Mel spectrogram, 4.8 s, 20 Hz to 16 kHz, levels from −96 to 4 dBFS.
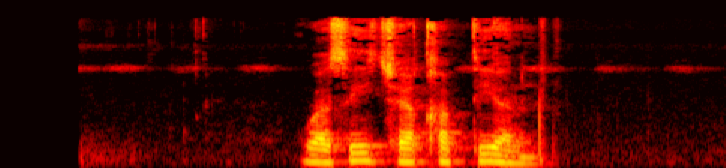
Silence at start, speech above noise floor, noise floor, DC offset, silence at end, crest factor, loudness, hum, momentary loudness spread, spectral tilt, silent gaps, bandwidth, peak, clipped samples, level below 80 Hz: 2 s; 43 dB; -70 dBFS; under 0.1%; 1.2 s; 24 dB; -26 LUFS; none; 16 LU; -3 dB/octave; none; 11.5 kHz; -8 dBFS; under 0.1%; -62 dBFS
